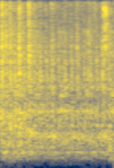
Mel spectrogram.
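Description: A sewing machine runs continuously, top stitching a fabric pin cushion cover, with a fast, even mechanical whir and no pauses or voices.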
